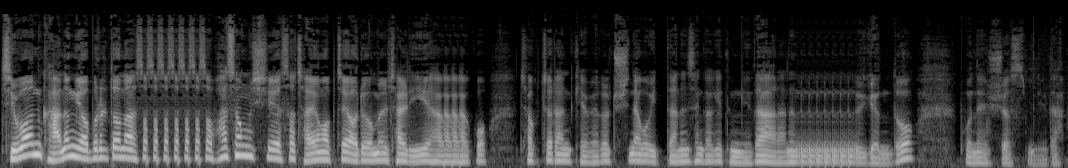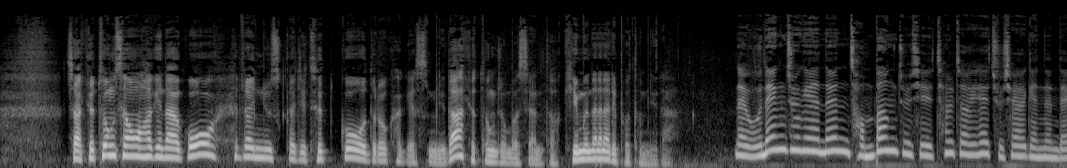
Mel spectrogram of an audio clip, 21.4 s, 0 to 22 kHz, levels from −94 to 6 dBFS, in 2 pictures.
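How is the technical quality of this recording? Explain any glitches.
The recording has a stutter fault in four places. Repeated frames occur at 1.45–2.08 s, 4.43–4.67 s, 8.01–8.56 s and 16.63–16.73 s. A short run of compressed frames was written or sent more than once, so the decoder replays the same slice of speech back to back. The repeated blocks are about 105 ms, 78 ms, 78 ms and 52 ms long, played 6, 3, 7 and 2 extra times. Each is heard as a rapid stutter.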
